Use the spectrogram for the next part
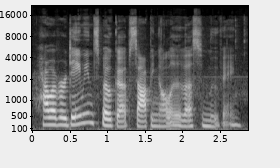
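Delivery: ordinary talk, nothing marked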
